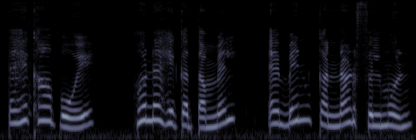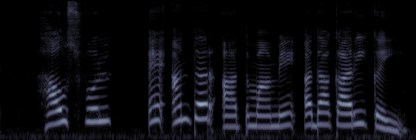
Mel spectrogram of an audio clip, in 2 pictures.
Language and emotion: Sindhi, neutral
